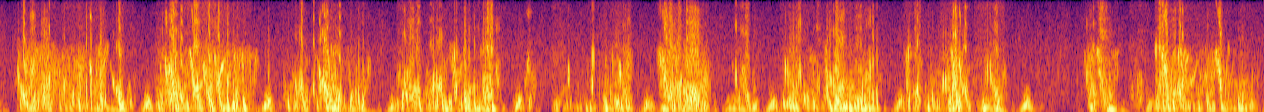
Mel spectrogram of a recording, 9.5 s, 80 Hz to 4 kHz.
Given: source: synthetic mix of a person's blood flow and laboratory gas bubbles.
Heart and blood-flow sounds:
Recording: Doppler ultrasound of blood flow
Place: precordium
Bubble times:
0.10-1.02 s: bubbles
1.16-1.95 s: bubbles
2.12-2.80 s: bubbles
2.96-3.77 s: bubbles
3.93-4.04 s: bubbles
4.13-4.77 s: bubbles
4.92-5.35 s: bubbles
5.49-5.71 s: bubbles
5.85-6.63 s: bubbles
6.78-7.58 s: bubbles
8.12-8.41 s: bubbles
8.46-9.46 s: bubbles
From the record:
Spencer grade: 4 (maximum detectable bubble signal sounding continuously throughout systole and diastole of every cardiac period, and overriding the amplitude of the normal cardiac signals)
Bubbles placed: only in the low amplitude regions of the cardiac cycle

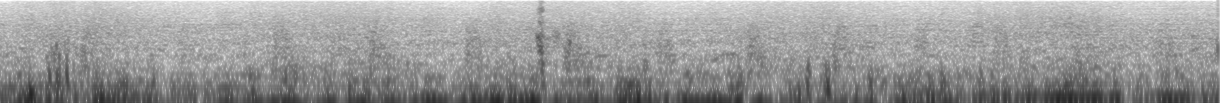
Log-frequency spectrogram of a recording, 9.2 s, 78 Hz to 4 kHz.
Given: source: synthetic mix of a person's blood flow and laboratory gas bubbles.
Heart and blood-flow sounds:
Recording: Doppler ultrasound of blood flow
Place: subclavian vein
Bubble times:
0.36-0.56 s: bubbles
4.03-4.30 s: bubbles
9.13-9.15 s: bubbles
From the record:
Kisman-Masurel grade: 122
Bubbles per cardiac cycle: 1 to 2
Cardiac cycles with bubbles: 10 to 50%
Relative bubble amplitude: moderate (0.250 to 0.450)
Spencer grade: 2 (many but less than half of the cardiac periods contain bubble signals, singularly or in groups)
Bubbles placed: anywhere in the cardiac cycle

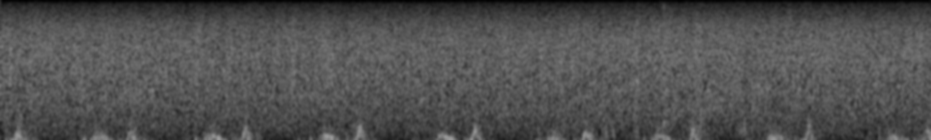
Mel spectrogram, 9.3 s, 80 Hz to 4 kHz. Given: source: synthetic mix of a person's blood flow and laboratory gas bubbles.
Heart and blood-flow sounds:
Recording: Doppler ultrasound of blood flow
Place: precordium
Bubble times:
6.04-6.17 s: bubbles
6.32-6.42 s: bubbles
6.59-6.86 s: bubbles
6.90-7.13 s: bubbles
7.32-7.57 s: bubbles
From the record:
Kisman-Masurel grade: 211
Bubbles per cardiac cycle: several, 3 to 8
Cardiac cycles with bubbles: 1 to 10%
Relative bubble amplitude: barely perceptible (0.100 to 0.250)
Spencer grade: 1 (occasional bubble signal discernible with the cardiac motion signal, with majority of cardiac periods free of bubbles)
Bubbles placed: only in the low amplitude regions of the cardiac cycle

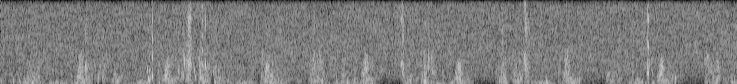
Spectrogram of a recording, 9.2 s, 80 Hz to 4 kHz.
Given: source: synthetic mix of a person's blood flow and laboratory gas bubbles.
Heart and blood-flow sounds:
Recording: Doppler ultrasound of blood flow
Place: precordium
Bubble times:
0.10-0.51 s: bubbles
0.92-0.99 s: bubbles
1.03-1.12 s: bubbles
1.19-1.33 s: bubbles
1.80-1.95 s: bubbles
2.21-2.86 s: bubbles
3.84-4.07 s: bubbles
4.15-4.46 s: bubbles
4.99-5.08 s: bubbles
5.24-5.46 s: bubbles
5.51-5.57 s: bubbles
6.18-6.63 s: bubbles
6.79-6.91 s: bubbles
7.21-7.29 s: bubbles
7.87-8.15 s: bubbles
8.40-8.48 s: bubbles
8.79-9.01 s: bubbles
9.11-9.23 s: bubbles
From the record:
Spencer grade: 3 (all of the cardiac periods contain showers or single bubble signals, but not dominating or overriding the cardiac motion signals)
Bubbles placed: only in the low amplitude regions of the cardiac cycle

